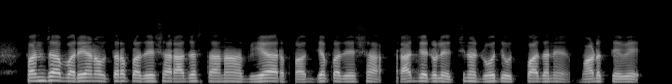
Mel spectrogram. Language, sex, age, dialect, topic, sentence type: Kannada, male, 36-40, Mysore Kannada, agriculture, statement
